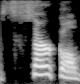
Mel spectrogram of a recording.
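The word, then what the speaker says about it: Cerkl: Hey, so you're the CEO and founder of Circle, but it is not pronounced or not spelled Circle. It's C-E-R-K-L.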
